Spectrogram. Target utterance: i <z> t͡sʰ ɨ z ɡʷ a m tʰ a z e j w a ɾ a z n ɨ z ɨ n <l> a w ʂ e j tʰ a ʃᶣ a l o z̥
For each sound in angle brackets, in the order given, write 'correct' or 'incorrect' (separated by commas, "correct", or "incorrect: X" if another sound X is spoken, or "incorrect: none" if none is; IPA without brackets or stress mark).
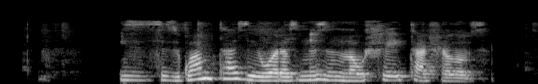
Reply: correct, correct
